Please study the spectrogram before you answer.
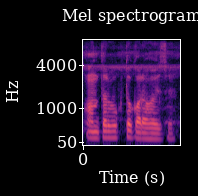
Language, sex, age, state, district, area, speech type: Bengali, male, 45-60, West Bengal, Birbhum, urban, read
